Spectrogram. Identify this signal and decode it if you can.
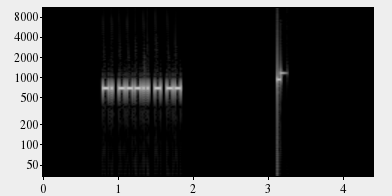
Morse code, heard as a keyed tone, about 45 wpm, 700 Hz. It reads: N8TM
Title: USA Call Signs - 3x Character Spacing - 45wpm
